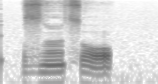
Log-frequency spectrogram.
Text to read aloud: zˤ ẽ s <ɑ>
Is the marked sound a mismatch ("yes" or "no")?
yes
